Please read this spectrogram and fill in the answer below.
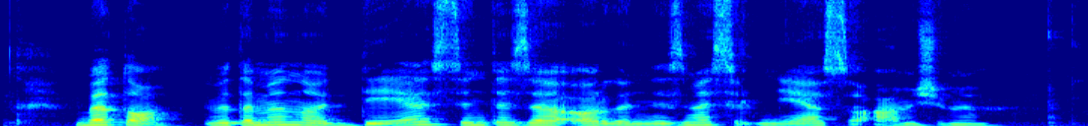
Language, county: Lithuanian, Vilnius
